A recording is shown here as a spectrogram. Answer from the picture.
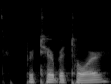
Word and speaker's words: Perturbator: I probably didn't say that name at all, but Perturbator, yeah, that's definitely how you say it.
